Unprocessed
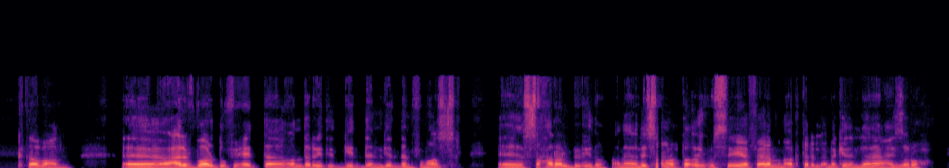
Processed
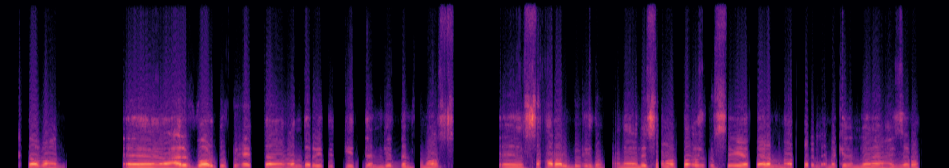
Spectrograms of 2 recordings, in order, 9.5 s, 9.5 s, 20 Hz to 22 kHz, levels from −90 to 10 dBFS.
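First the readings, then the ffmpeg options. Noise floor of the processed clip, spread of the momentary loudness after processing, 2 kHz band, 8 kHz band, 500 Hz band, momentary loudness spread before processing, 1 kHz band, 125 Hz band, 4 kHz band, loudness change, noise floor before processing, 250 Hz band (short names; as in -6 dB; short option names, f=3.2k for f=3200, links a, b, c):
under -85 dBFS, 13 LU, +0.5 dB, +8.5 dB, -1.5 dB, 11 LU, -1.0 dB, -3.0 dB, +4.0 dB, -1.0 dB, -76 dBFS, -2.5 dB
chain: -af "lowpass=f=6.6k:t=q:w=7.1,aeval=exprs='0.596*(cos(1*acos(clip(val(0)/0.596,-1,1)))-cos(1*PI/2))+0.0106*(cos(4*acos(clip(val(0)/0.596,-1,1)))-cos(4*PI/2))':c=same,aeval=exprs='sgn(val(0))*max(abs(val(0))-0.02,0)':c=same"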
